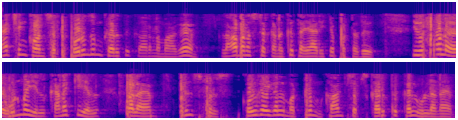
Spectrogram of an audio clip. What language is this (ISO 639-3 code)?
tam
